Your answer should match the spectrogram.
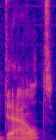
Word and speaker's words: doubt: I doubt it. Y doubt, por supuesto, se pronuncia con una B inexistente. – Mm-hmm. – Totalmente muda, ¿ok? Doubt.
